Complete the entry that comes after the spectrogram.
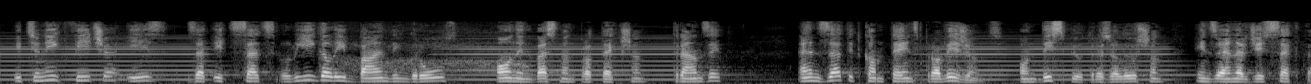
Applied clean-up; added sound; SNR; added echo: none; Sawing + Bowed string instrument; 14 dB; none.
